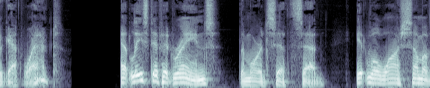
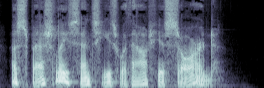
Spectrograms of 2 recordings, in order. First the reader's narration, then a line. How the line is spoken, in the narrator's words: Zed muttered sourly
